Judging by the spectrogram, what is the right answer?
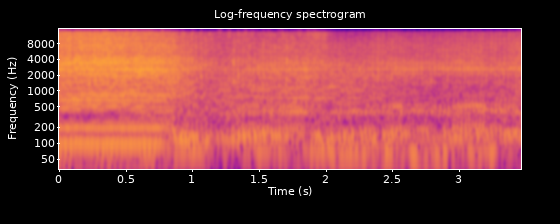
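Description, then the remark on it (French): A blue and white Yamaha Piwi 80 dirt bike engine revs loudly, its buzzing whine rising high before settling into a steady, rough idle-like drone for the rest of the moment. “Ma moto, c'est une Yamaha Piwi 80 bleue et blanche.”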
